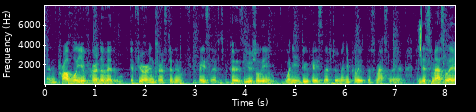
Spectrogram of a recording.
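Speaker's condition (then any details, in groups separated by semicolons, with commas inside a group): No condition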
